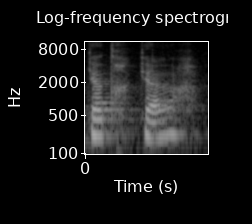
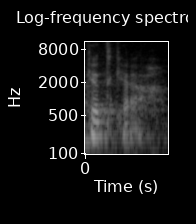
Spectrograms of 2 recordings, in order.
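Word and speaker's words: quatre-quarts: you have capture Katka you don't pronounce the R it's not a kataka you can of course but usually we say cat cow cat cow so where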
